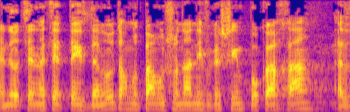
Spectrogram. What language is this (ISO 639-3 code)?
heb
